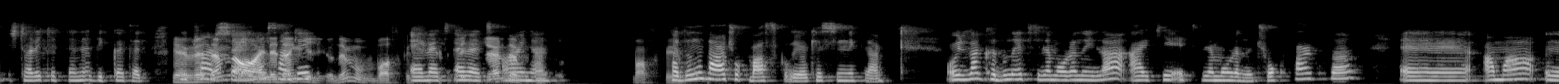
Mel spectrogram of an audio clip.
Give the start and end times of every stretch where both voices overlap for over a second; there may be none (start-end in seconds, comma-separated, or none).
1.7-3.3, 4.1-5.5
